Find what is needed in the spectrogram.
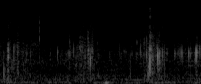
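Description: Faint footsteps on asphalt: a few soft, uneven steps.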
